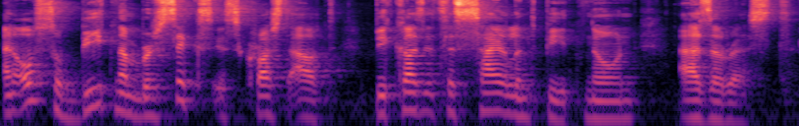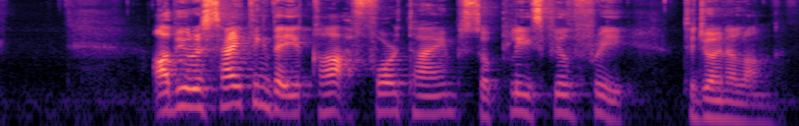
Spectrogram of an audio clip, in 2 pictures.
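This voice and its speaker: A young man born in Iraq, a violinist teaching a music lesson to camera in a clear, explanatory way, recorded on a studio microphone indoors. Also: a little high, expressive, unhurried. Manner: clear, explanatory, chants rhythm syllables in time. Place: indoor studio room with plant. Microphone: studio condenser mic on stand.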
